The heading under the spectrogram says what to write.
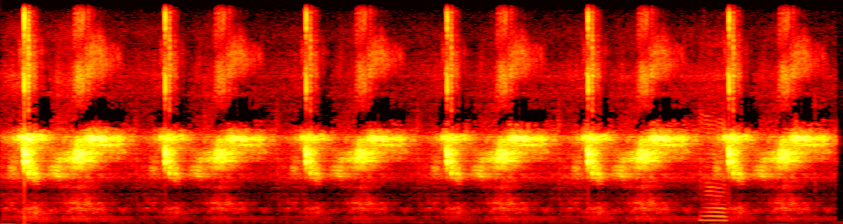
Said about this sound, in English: Sound better if the cricket would shut the fuck up.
